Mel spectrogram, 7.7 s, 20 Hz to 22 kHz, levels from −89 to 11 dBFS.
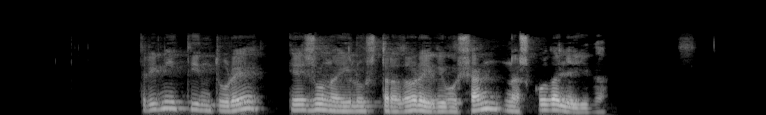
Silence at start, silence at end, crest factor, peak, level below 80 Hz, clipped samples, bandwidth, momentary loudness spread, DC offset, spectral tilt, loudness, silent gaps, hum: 1.45 s; 1.6 s; 20 dB; -6 dBFS; -64 dBFS; under 0.1%; 7.8 kHz; 11 LU; under 0.1%; -5.5 dB/octave; -25 LUFS; none; none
